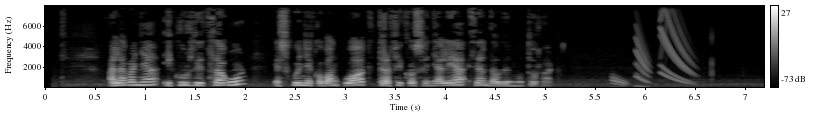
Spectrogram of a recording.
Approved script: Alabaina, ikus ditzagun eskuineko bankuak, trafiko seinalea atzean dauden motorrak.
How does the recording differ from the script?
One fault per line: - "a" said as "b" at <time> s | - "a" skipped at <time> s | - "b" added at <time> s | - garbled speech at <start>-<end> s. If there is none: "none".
none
